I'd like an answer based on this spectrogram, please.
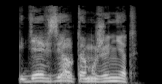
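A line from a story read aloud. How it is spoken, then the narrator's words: Grumbled. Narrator (Russian): проворчал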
